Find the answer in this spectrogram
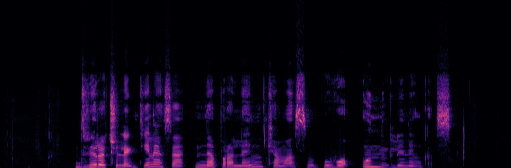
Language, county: Lithuanian, Panevėžys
